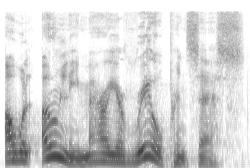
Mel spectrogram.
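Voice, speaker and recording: A man's voice: fairly high pitch, sing-song, normal speed, dry recording, clean studio sound. A man playing a fussy young fairy-tale prince who complains in a picky manner. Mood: earnest, dejected. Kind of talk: acted children's fairy-tale dialogue. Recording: music behind the voice.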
